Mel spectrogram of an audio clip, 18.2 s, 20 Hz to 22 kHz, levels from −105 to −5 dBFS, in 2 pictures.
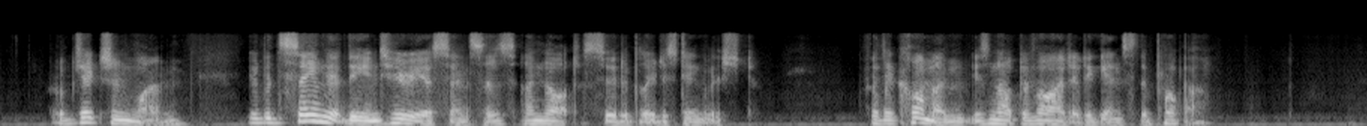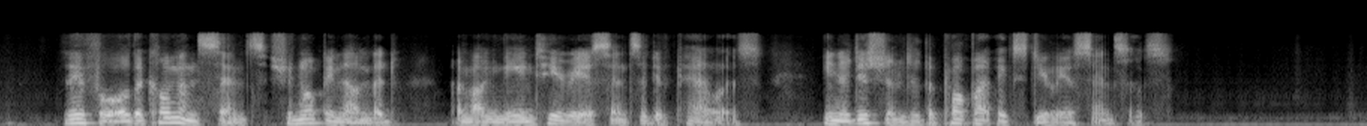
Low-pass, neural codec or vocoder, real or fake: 7.2 kHz; codec, 16 kHz, 2 kbps, FreqCodec, smaller model; fake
